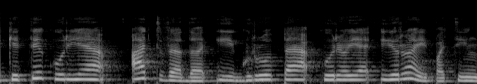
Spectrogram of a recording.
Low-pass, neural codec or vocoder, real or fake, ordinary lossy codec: 9.9 kHz; none; real; MP3, 96 kbps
